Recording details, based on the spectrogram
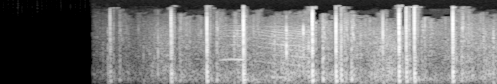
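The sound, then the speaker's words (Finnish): Rapid, irregular bangs of fireworks set off in yards and roadsides at the end of the coronavirus year crackle and pop in quick succession, a dense barrage of sharp explosions after a brief silence, fairly loud with a rumbling background. “Pihoilla ja pientareilla paukkui koronavuoden päätteeksi tavallista kovempaa.”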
